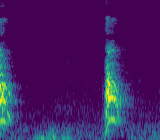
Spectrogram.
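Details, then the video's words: Small Shih Tzu puppy busy playing with a toy lets out two short, sharp barks about a second apart, with quiet between them. "ShihTzu puppy playing with toy 🧸 || Dog playing || small dog 🐶"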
